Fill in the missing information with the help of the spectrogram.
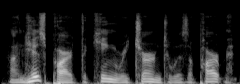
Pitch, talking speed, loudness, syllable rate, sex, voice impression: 105 Hz, 225 wpm, -20 LUFS, 5.9 syllables/s, male, masculine, adult-like, thick, tensed, slightly weak, hard, slightly muffled, cool, intellectual, calm, reassuring, wild, lively, slightly strict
